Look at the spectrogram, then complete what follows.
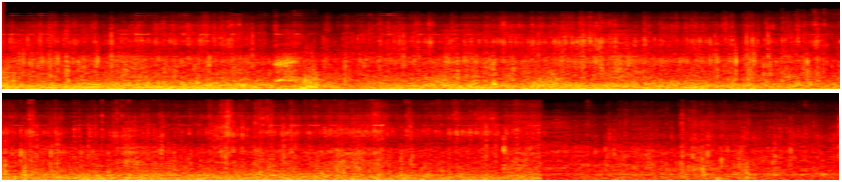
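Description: Wind buffeting the action camera's microphone over the rumble of an Orbea Occam mountain bike's tyres rolling along the trail at speed. The rush drops off abruptly about ten seconds in.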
